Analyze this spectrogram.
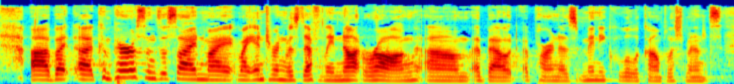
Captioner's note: none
